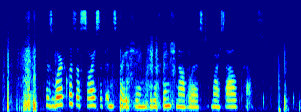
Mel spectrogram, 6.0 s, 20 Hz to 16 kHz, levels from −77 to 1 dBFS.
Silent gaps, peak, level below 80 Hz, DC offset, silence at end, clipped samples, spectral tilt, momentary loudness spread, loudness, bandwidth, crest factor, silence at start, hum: none; -6 dBFS; -56 dBFS; under 0.1%; 0.3 s; under 0.1%; -6.5 dB/octave; 18 LU; -25 LUFS; 11.5 kHz; 20 dB; 0.15 s; none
